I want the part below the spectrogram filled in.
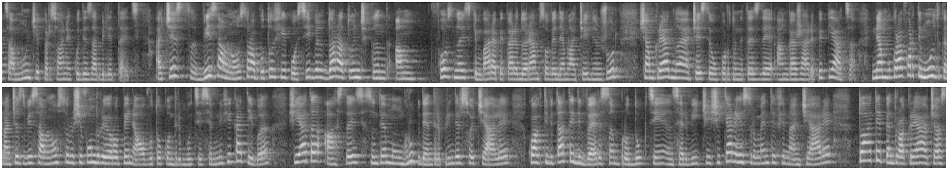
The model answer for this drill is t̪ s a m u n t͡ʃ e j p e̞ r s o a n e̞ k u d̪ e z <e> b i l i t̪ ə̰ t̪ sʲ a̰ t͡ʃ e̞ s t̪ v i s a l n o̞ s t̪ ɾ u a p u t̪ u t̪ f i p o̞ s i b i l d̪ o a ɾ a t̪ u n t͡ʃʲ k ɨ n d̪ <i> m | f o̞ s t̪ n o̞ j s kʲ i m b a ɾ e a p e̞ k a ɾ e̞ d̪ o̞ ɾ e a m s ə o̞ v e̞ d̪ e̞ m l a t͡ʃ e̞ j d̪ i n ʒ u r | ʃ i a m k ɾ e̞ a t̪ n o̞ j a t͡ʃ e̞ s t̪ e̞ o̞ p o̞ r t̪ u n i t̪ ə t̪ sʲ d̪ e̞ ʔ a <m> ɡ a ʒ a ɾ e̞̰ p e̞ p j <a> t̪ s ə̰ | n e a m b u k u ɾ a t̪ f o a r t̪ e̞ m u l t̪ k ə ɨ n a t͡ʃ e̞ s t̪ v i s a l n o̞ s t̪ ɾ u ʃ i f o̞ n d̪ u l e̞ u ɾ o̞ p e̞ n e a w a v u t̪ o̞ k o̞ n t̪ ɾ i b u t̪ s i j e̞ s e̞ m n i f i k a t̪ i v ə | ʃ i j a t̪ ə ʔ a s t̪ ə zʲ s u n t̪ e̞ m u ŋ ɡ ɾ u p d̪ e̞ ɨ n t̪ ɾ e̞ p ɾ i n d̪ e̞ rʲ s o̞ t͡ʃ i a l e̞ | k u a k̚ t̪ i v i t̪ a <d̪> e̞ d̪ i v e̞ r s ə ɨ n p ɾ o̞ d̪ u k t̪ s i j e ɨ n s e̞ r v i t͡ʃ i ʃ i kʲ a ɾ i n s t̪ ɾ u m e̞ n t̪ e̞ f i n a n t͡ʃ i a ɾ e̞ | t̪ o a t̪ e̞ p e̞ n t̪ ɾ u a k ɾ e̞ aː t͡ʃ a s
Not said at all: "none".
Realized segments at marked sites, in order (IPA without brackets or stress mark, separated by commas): a, a, ŋ, a, t̪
